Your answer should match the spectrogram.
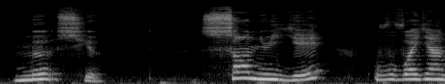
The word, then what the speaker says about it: monsieur: exception ici à mémoriser monsieur donc pas nadal et le n ici n'est pas prononcé non plus monsieur s'ennuyer ou vous voyez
